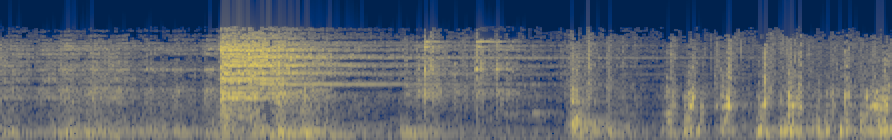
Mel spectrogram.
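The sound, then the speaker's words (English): A loud metallic bang rings out with a sustained clanging tone, followed by several lighter knocks and rattling clatter against a plumbing pipe joint, struck to fix the plumbing, with no voices. “If it's the joint, a couple of bangs might do it.”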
